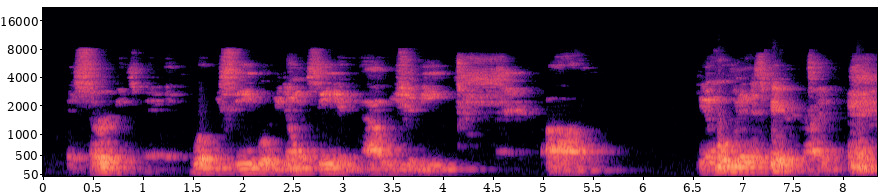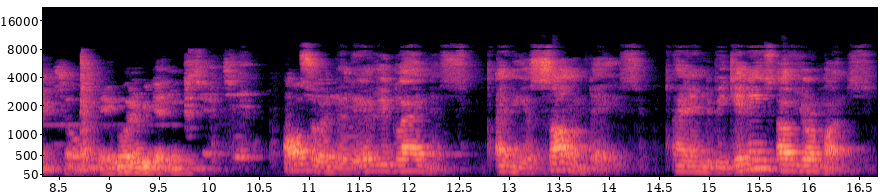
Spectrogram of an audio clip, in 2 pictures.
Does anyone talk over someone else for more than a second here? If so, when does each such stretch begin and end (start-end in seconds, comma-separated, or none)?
none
